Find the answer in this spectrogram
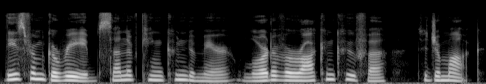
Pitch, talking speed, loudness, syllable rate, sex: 190 Hz, 175 wpm, -16 LUFS, 5.0 syllables/s, female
